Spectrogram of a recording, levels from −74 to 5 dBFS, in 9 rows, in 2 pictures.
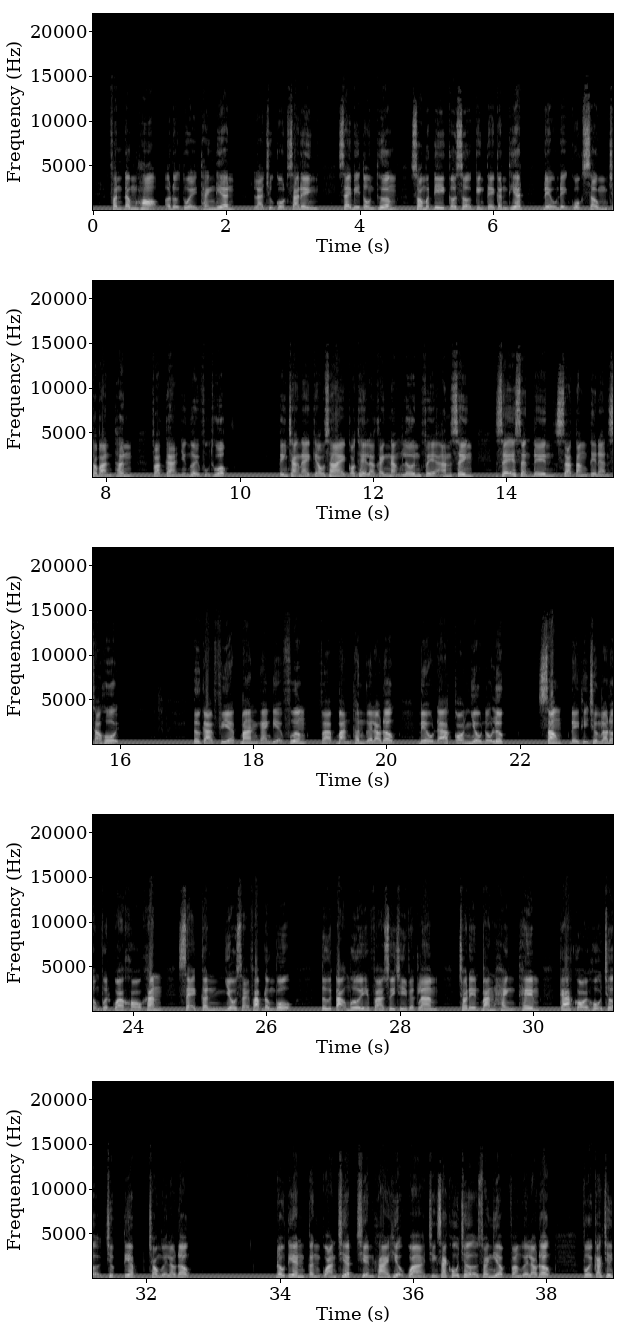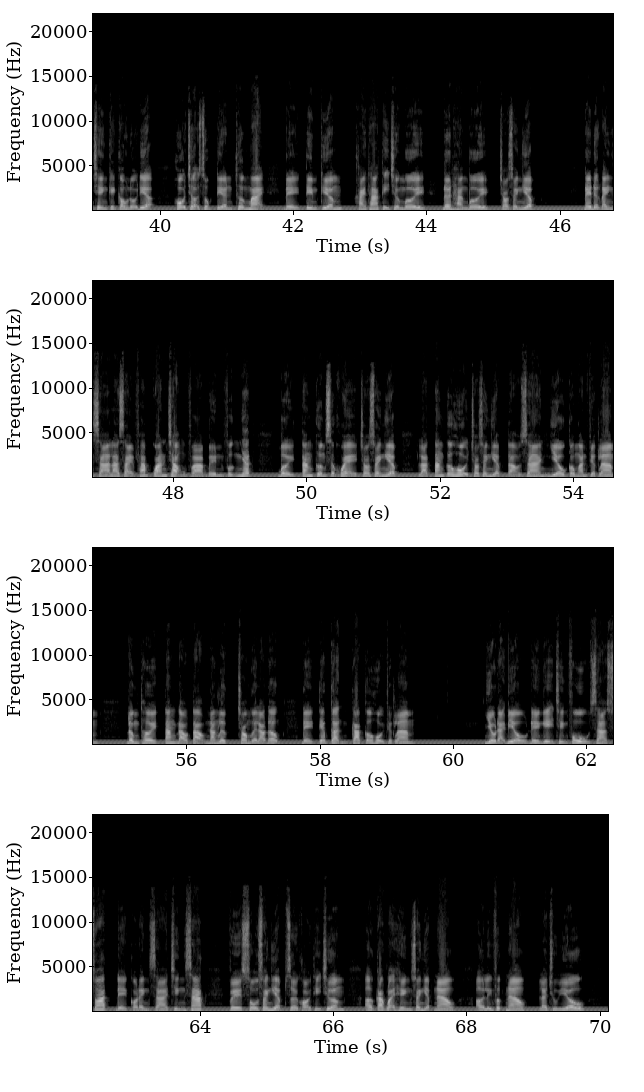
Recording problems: electrical hum; faint; throughout; 50 Hz, 25 dB below the speech

